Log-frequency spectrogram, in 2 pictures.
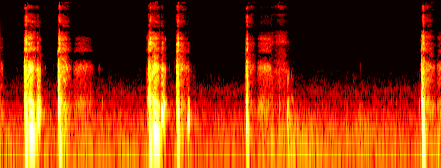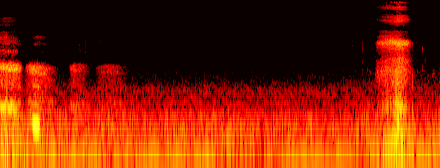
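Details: Person with a suspected cold (stuffy nose, sneezing, severe headache since waking, now fever): several sharp, harsh coughs in short pairs, then a throat clear and a sniff, in a quiet room; cough.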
